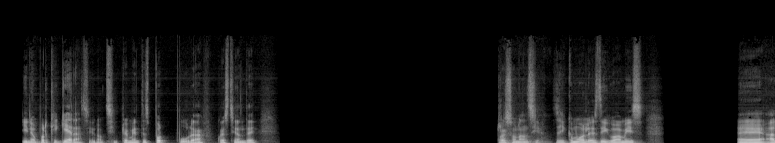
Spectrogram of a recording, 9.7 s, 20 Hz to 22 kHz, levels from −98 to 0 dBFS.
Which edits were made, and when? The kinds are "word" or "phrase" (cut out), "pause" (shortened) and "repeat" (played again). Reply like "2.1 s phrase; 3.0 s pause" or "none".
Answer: 1.3 s word; 6.9 s pause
